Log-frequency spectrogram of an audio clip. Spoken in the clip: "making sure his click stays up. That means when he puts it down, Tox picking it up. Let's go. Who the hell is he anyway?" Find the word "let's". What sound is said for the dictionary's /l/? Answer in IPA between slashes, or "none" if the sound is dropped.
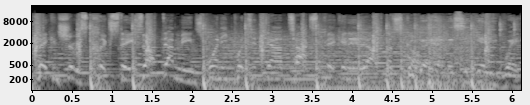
/n/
